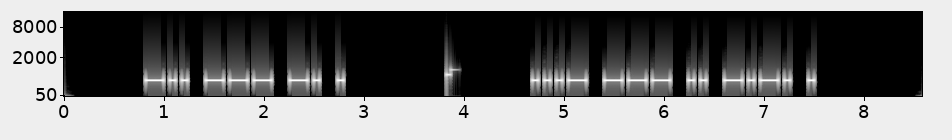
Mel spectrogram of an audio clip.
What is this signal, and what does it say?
Morse code, heard as a keyed tone, about 20 wpm, 700 Hz. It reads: DONE VOICE
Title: Sentences from Top 500 Words - New Word Drill - 20wpm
